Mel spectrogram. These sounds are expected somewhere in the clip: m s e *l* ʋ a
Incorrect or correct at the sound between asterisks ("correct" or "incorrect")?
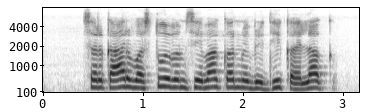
incorrect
